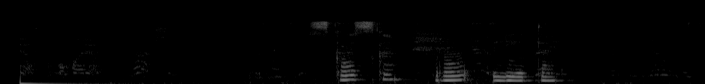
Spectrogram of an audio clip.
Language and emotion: Russian, neutral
